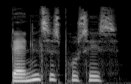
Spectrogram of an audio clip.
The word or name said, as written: dannelsesproces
